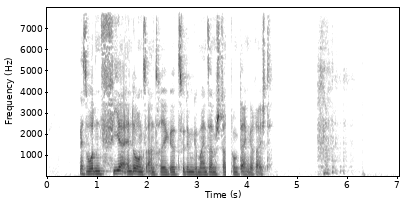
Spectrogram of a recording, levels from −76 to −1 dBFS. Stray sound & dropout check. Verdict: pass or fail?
fail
